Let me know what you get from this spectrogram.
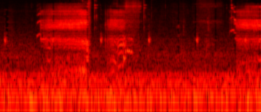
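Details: A French Bulldog puppy, unhappy during a car ride, whines in high, strained bursts over the low rumble of the moving car while someone reassures it.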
